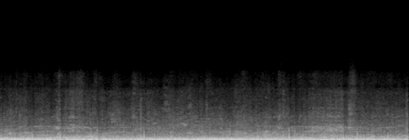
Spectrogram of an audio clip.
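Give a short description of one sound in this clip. Wind roars and buffets loudly outdoors.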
